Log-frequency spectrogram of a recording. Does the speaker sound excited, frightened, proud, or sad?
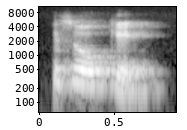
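sad. The voice sounds sad and downcast. The speaker is disappointed but accepts it. "You say it in a sad tone"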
